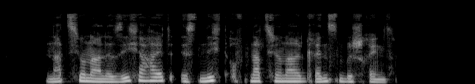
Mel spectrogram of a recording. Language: German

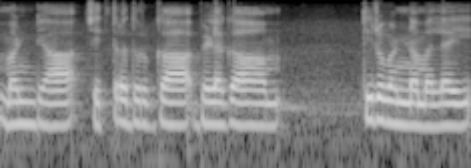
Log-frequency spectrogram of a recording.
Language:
Sanskrit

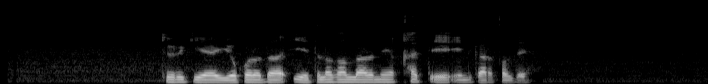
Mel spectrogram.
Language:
Uyghur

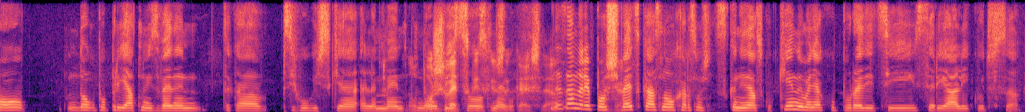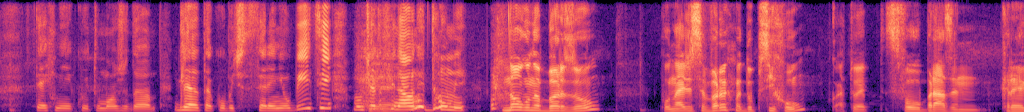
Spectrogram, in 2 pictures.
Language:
Bulgarian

